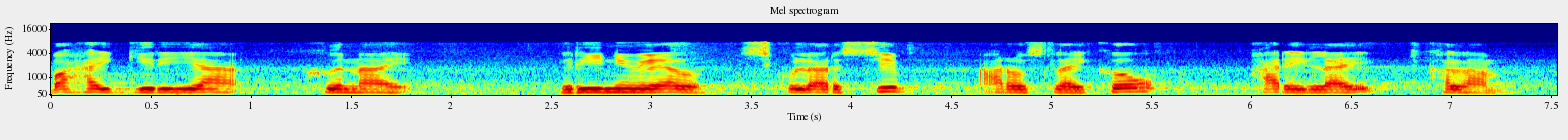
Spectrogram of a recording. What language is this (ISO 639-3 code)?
brx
